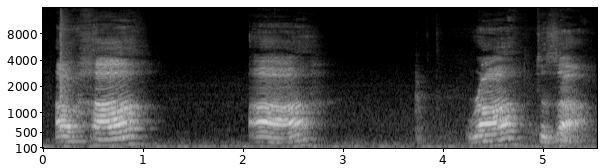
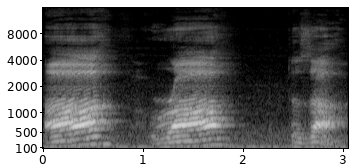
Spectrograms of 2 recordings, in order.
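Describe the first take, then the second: First: "ah, ha, ah, Ra to za" drawn out slowly as separate loud syllables; slow, spaced-out "Ra to za" with breaks between the syllables; rejected first try. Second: "Ah, ra, to za" said loud as one connected chain; teacher's corrected "Ah, ra, to za", flowing from syllable to syllable; corrected version. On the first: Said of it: "Oh, that ain't right". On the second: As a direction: link "Ah, ra, to za" together smoothly with a loud opening "Ah". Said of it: "So I'm gonna do it like this". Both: Shown as a demonstration.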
